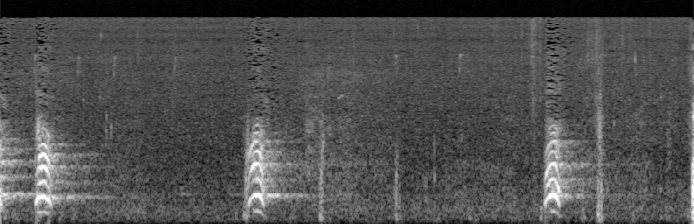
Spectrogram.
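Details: Beagle/Walker mix working jump dog trailing from the road on a hunt; three separate short bawling bays spaced about two to three seconds apart over a quiet outdoor background with faint rustling.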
